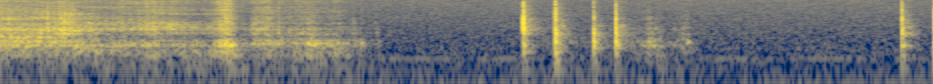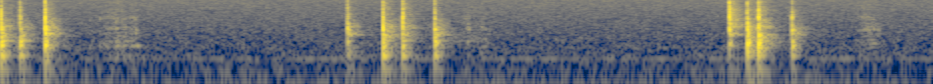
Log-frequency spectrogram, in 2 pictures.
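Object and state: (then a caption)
Cardboard shoe box tapped with nails. Long nails scratch across the top lid of a closed, hollow red and brown Vans cardboard shoe box standing upright, making a rough, bright scraping for the first second or so. Then the nails tap the lid in four quick clusters of sharp, dry clicks. The clicks die away almost instantly over a faint steady hum.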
